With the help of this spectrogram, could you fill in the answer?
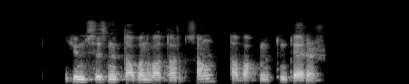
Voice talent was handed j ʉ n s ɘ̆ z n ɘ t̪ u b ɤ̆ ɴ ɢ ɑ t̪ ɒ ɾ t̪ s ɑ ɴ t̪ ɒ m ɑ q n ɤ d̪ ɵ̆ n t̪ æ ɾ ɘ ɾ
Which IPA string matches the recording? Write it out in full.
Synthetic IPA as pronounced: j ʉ n s ɘ̆ z n ɘ t̪ ɒ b ɤ̆ ɴ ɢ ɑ t̪ ɒ ɾ t̪ s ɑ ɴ t̪ ɒ b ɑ q n ɤ t̪ ɵ̆ n t̪ æ ɾ ɘ ɾ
